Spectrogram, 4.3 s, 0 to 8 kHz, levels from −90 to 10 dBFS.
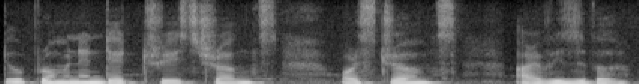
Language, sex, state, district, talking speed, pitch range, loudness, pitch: English, female, Arunachal Pradesh, Lower Dibang Valley, 110 wpm, 185-195 Hz, -13 LUFS, 190 Hz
